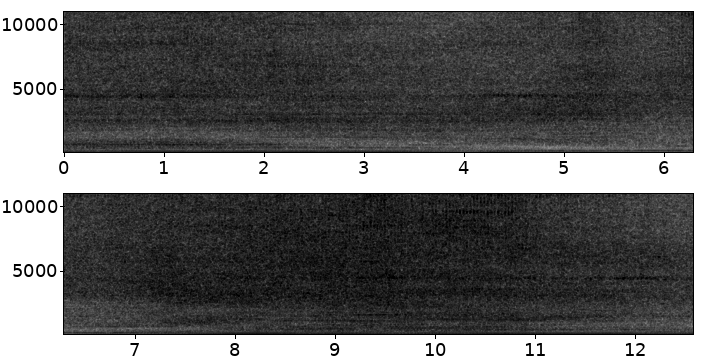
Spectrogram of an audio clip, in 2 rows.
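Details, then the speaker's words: Ford YT16 lawn tractor under restoration, engine holding a steady, fast, slightly hunting drone that won't settle to a proper idle; revving quite a bit from carburetor issues despite a new carb. "it's not running perfect it's got some carburetor issues right now it's revving quite a bit and that is a new carb"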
